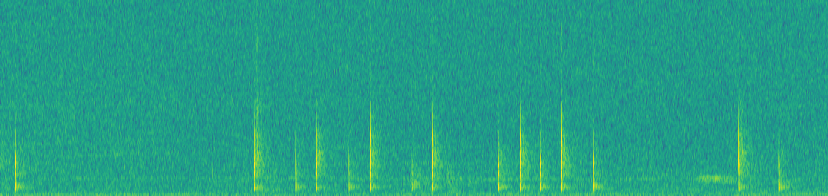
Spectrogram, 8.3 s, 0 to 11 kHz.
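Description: Pushbutton on an EarthPulse V6 PEMF controller clicking under a thumb as the frequency is stepped up: one click at the start, then a quick run of about a dozen clicks at roughly three or four a second, then two more near the end.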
